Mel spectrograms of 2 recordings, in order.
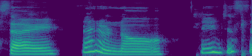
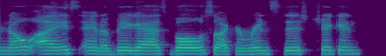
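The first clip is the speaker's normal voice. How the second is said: ordinary delivery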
